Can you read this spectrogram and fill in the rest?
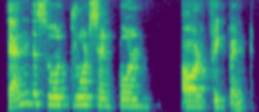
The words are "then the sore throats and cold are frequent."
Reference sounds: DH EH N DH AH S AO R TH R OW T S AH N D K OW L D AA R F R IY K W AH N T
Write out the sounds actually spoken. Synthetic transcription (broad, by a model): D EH N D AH S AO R T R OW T S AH N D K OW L AA R F R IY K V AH N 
